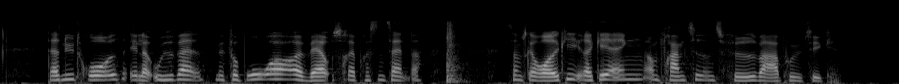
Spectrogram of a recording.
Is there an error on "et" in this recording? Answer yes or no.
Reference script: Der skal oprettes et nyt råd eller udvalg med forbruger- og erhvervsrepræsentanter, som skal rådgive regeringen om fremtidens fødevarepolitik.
yes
